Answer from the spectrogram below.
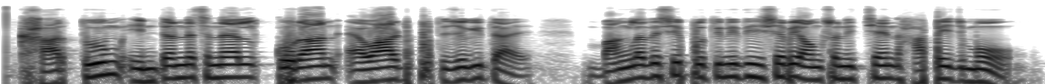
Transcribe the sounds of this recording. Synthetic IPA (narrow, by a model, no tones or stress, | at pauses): kʰaɾt̪umiɳʈaɾnɛʃonelkoɾanɛoaɾɖpɾot̪id͡ʑoɡit̪ae | baŋlad̪eʃeɾpɾot̪inid̪ʱiɦiʃebeɔŋʃonitːɕʰenhapid͡ʑmo̰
